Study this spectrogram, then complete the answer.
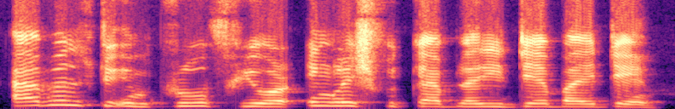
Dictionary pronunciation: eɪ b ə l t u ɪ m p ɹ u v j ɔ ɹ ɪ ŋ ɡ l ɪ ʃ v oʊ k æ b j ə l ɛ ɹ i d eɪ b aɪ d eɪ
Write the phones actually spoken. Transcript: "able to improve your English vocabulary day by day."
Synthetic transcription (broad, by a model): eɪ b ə l t u ɪ m p ɹ u v j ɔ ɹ ɪ ŋ ɡ l ɪ ʃ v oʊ k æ b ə l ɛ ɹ i d eɪ b aɪ d eɪ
